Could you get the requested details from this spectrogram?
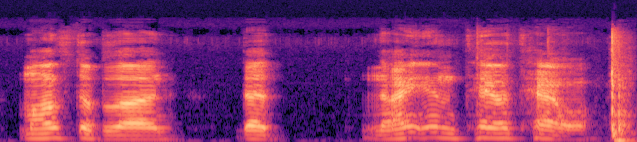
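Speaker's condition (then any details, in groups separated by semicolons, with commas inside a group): Ataxic cerebral palsy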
